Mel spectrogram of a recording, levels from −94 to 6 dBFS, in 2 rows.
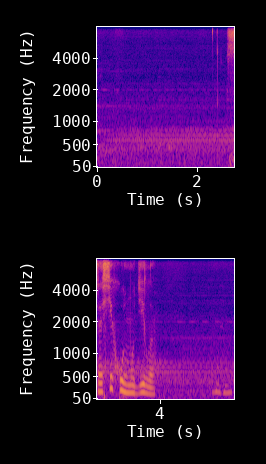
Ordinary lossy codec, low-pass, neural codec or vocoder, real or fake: none; none; none; real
